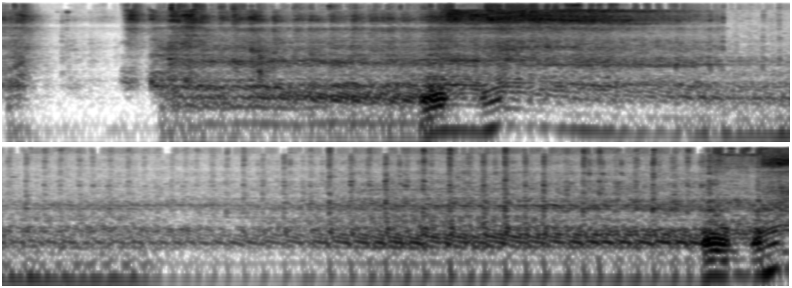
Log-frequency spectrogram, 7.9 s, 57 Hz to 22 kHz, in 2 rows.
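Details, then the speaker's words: McCulloch 36cc two-stroke chainsaw after a jammed starter was fixed by re-tensioning the recoil spring: fires on the pull and settles into a steady, buzzy run with no sputtering; it runs fine. "Run smooth. All right, there's our quick fix of the evening."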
